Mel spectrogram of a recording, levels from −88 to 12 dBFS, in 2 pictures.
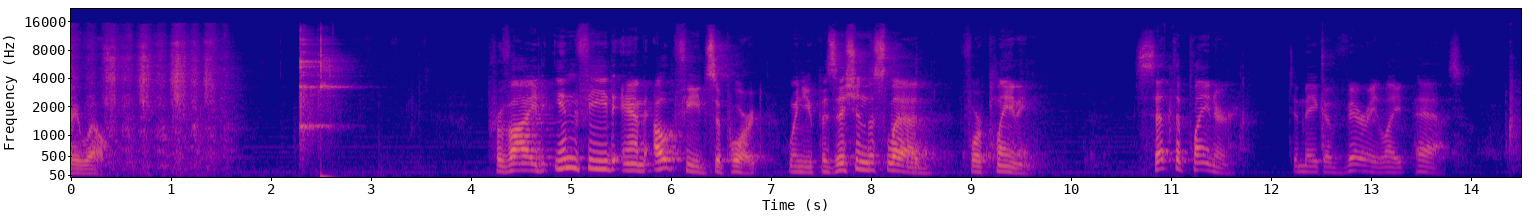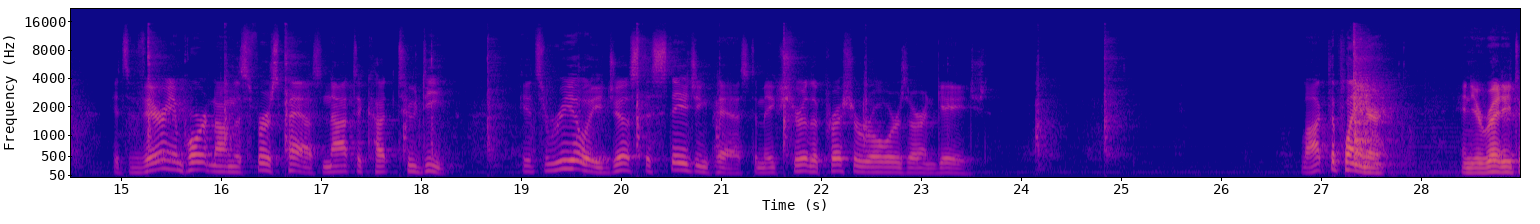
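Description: Zipper noise appears from 10.52 to 11.80 s, where the level drops roughly 10 dB in unsmoothed 2 dB steps, about four a second, each a small click. It recurs from 26.94 to 27.42 s as a faster ticking rise of about 10 dB.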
